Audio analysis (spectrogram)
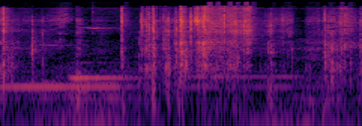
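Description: A small paper surprise packet with green hearts is torn and opened, giving quick, close crinkling and rustling bursts for about two seconds, quiet and with no voice over them.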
